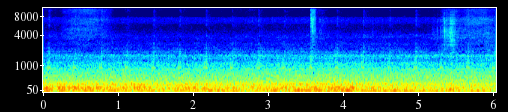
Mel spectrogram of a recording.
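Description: Steady low rumble of engine and road noise heard from inside a car's cabin as it drives through a right turn, with one brief click about three and a half seconds in.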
